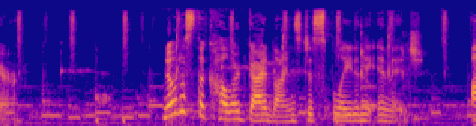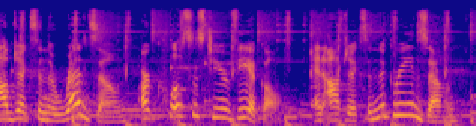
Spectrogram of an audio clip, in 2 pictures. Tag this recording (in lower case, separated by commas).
speech, music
